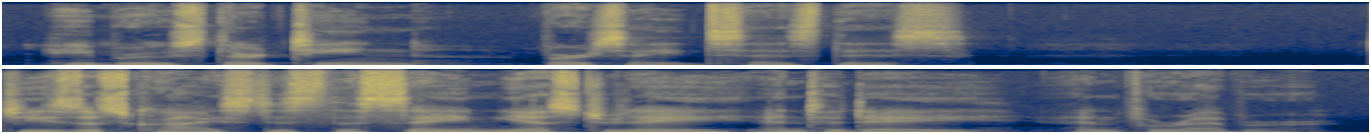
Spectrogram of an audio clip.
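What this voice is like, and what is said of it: Voice audibly affected and strained. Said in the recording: “you can probably tell from my voice that I'm dealing with the symptoms of Parkinson's disease... it's quite evident and apparent to me that the effects of the disease are taking a toll on my voice”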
